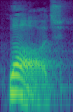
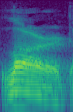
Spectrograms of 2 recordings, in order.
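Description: First: The r sound is dropped entirely. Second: The r sound is clearly pronounced. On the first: "イギリス系のR が、もう抜いてしまう場合" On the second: "R を入れる場合と"

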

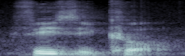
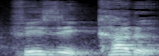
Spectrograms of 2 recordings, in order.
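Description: First: The final syllable has almost no vowel. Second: The final syllable has a full clear vowel. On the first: The speaker calls it right. "ほとんど出しません。" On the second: The speaker calls it wrong. "フィジカルって言わないように、そこまでA の音は出しません。"

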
